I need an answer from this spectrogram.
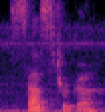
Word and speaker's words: sastruga: what does sastruga mean it's actually pronounced um sruga uh actually the a is a CH sastruga sastruga that's how it's pronounced because I do know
